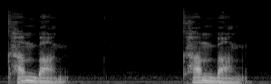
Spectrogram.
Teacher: Donc au début c'est kam et non pas kan. Et enfin, le N qui est en fin de mot, ça se prononce dans la gorge. Ça se prononce un peu comme un son nasal au même endroit que le R français. Donc ça devient kanban.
